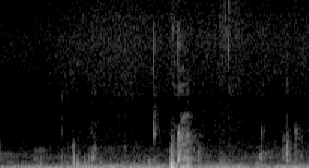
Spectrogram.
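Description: Faint mouth sounds of a man tasting beer from a glass mug: sipping, swallowing and small mouth clicks, with one louder short sound a little past halfway.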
